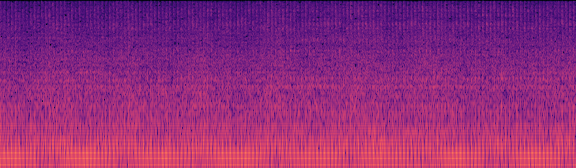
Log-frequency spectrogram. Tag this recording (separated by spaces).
motor tractor lawnmower engine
